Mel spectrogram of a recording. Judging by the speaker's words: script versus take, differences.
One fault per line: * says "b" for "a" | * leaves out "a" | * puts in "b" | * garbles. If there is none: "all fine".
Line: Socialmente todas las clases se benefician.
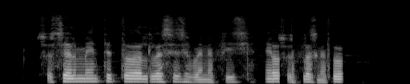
* leaves out "las"
* garbles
